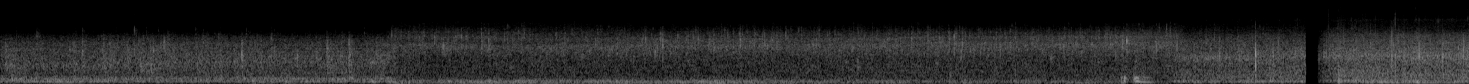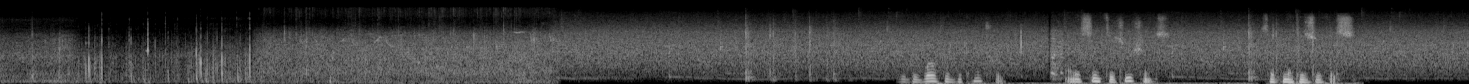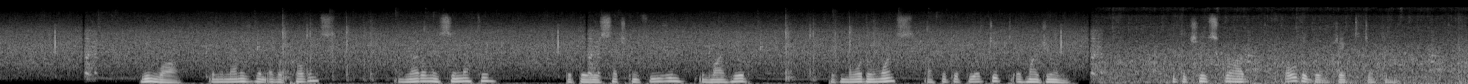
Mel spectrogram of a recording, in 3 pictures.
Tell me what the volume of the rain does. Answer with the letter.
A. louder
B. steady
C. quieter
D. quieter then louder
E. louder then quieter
A.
